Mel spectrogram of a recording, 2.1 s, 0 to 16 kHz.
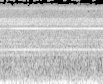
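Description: Steady roar and hiss of the Union Pacific Big Boy No. 4014 steam locomotive heard inside its cab while it stands under steam, with faint steady high whines over it.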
